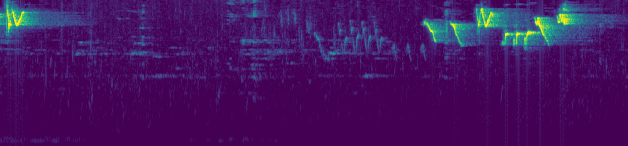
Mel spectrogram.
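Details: Red warbler by a waterfall: a loud high note at the start, a quiet stretch of faint chirps over rushing water, then a strong, high, tumbling trilled phrase of about two seconds.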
